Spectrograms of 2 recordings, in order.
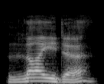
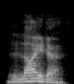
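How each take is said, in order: First: The T is replaced by a D sound. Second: The T is a quick tap. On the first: It sounds affected or posh. "A voiced D is also possible" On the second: It sounds American or Australian. "Tapping the T"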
